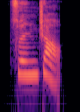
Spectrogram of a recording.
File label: "遵照", Chinese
